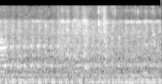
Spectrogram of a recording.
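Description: Steady low rumble of motor-vehicle engines and street traffic.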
